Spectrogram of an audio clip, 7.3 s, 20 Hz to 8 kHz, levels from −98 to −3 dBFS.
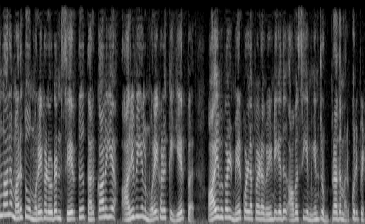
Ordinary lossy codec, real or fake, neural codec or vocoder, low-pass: none; fake; codec, 16 kHz, 8 kbps, FunCodec, trained on LibriTTS, 25 frames a second; none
